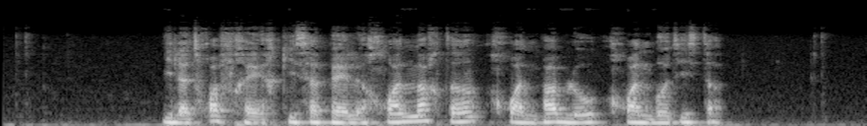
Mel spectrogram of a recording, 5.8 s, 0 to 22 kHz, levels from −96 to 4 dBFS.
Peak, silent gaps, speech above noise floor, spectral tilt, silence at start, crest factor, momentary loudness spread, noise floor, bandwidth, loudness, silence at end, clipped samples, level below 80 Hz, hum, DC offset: -2 dBFS; none; 34 dB; -6.5 dB/octave; 0.05 s; 16 dB; 5 LU; -49 dBFS; 8.8 kHz; -16 LUFS; 0.85 s; under 0.1%; -40 dBFS; none; under 0.1%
